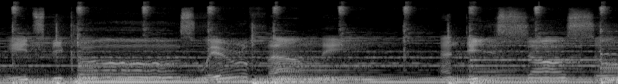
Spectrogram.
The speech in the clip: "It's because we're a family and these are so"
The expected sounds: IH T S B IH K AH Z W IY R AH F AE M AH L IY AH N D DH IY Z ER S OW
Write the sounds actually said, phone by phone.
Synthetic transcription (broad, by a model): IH T S B IH K AH Z W IY R AH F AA AH N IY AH N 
